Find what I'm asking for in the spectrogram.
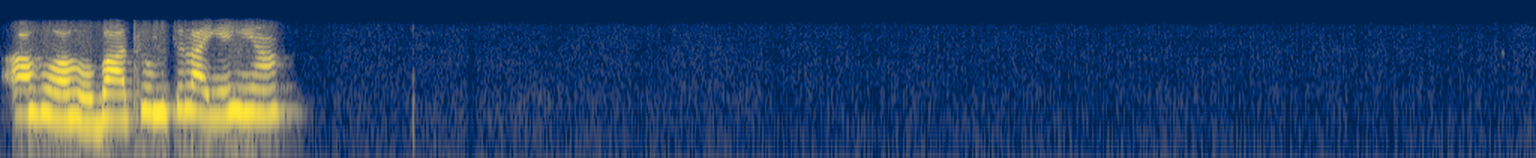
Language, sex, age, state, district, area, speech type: Dogri, female, 18-30, Jammu and Kashmir, Samba, rural, conversation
